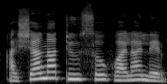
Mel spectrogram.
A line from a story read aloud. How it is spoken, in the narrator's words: said Cormac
